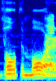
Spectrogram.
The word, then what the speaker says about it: Voldemort: correctness voldemort is pronounced voldemort now yeah that's right yeah because it's french the french verb more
